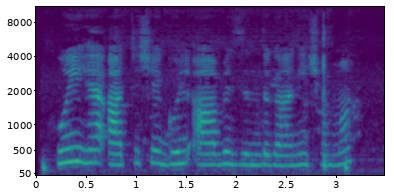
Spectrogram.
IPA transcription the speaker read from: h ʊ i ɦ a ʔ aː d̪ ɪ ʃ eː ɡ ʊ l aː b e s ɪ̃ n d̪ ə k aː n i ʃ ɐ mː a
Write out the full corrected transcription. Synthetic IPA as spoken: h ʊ i ɦ ɛ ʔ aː t̪ ɪ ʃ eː ɡ ʊ l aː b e z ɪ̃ n d̪ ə ɡ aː n i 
